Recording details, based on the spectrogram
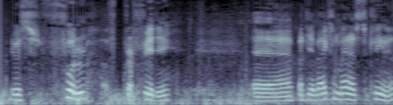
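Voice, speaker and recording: A man with a Danish accent at a moderate pace, with long, frequent pauses. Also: ordinary pitch variation. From Denmark. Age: 30s. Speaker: IRL streamer. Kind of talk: casual live-stream chat. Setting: outdoors. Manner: hesitant, with frequent fillers.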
